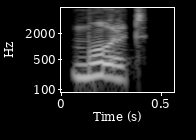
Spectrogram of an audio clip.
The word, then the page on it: molt: Indian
